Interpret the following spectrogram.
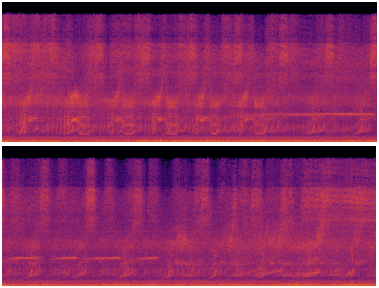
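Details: Sunlit summer mountain full of cicadas, their shrill pulsing buzz repeated roughly once a second in rasping strokes, a sustained high-pitched tone drawn out at intervals, over a constant murmur of low background noise.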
